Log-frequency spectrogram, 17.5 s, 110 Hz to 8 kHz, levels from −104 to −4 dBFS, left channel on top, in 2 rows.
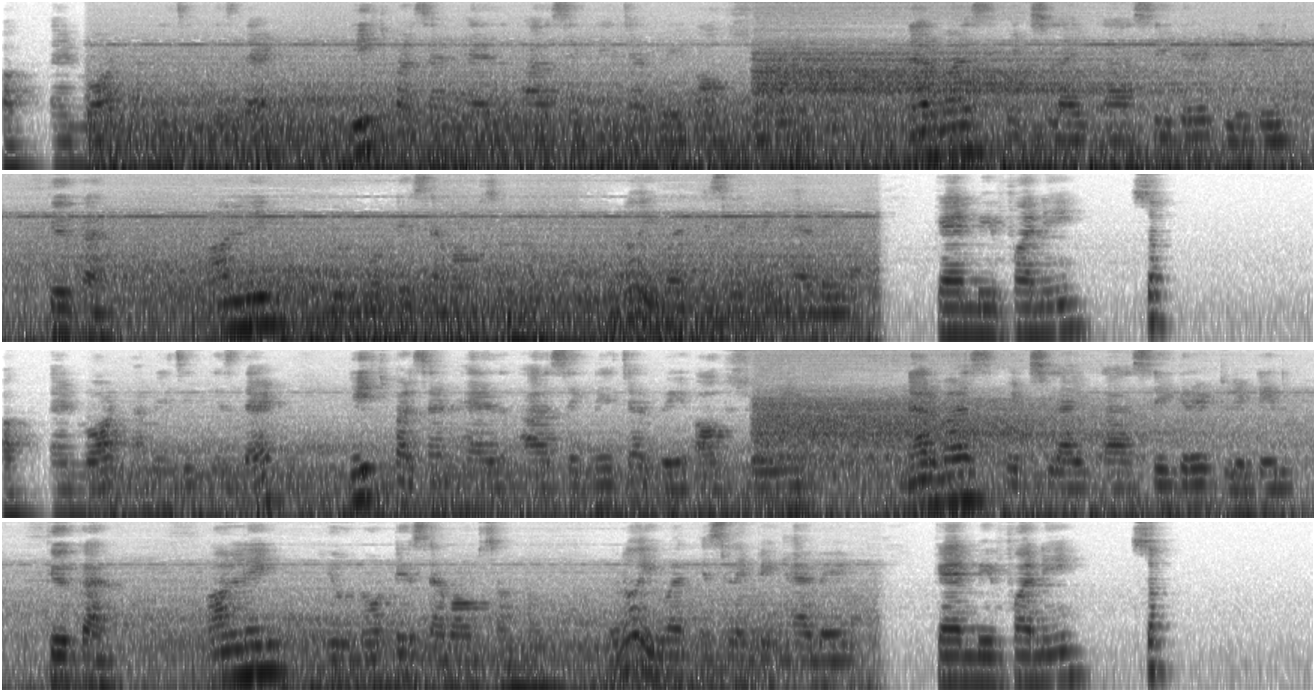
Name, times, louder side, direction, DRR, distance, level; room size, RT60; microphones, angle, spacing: voice 1, 0.0-1.9 2.3-8.6 9.0-9.5 10.1-12.5 12.7-14.4 15.0-15.9 16.3-16.4, equal, 60° right, 1.4 m, -26 dB
sound 1, 0.5-14.6, left 5 dB, 75° left, 0.3 m, -19 dB
sound 2, 5.0-9.3, left 2 dB, 10° right, 1.3 m, -32 dB
4.5 x 2.3 x 3.2 m
head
